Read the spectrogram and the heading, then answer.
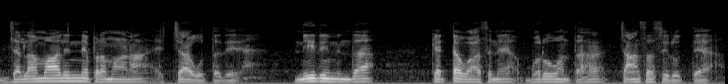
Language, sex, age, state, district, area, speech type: Kannada, male, 30-45, Karnataka, Chikkaballapur, rural, spontaneous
